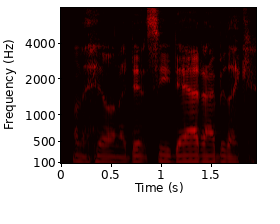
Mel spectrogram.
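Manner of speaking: ordinary talk, nothing marked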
